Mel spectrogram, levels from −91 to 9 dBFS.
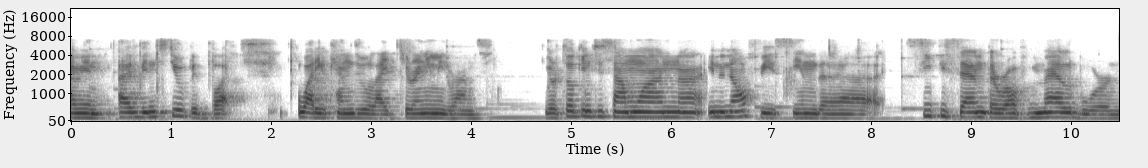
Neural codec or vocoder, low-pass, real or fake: none; 7.2 kHz; real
